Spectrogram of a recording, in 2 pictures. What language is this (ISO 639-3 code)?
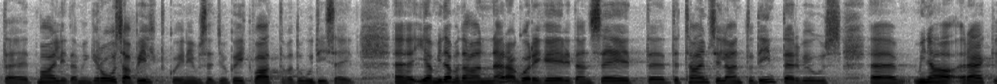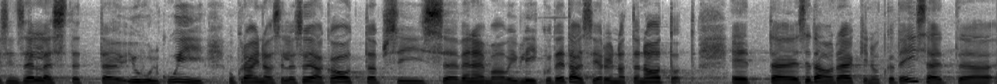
est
